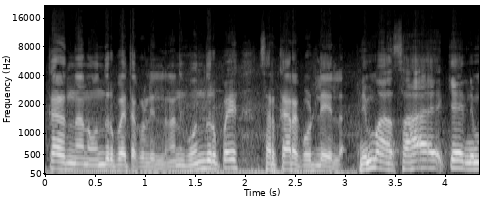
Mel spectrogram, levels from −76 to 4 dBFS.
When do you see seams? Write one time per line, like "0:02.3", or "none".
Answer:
0:03.0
